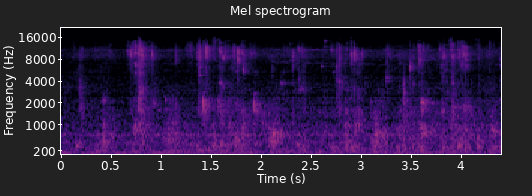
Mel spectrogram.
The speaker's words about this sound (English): I got some water boiling here.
